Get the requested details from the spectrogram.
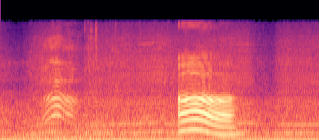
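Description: A young woman speaks briefly with animation into a microphone.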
